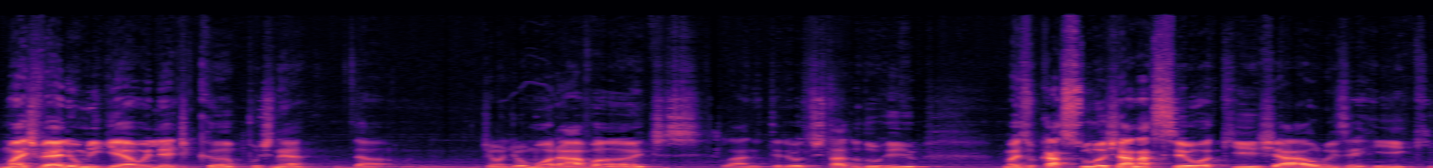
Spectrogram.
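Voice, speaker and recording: Moderate in pace, a man speaks with a medium pitch. His tone is bright and sharp. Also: ordinary pitch variation. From Rio de Janeiro, then Minas Gerais from 16. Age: 40s. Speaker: TV journalist and reporter. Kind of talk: casual podcast interview.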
